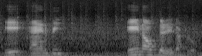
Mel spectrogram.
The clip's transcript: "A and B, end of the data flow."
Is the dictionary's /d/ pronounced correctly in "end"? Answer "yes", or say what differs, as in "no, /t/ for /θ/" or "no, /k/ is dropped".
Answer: no, /d/ is dropped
